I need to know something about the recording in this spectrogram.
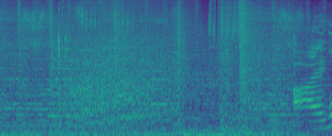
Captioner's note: revs engine, tires spin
